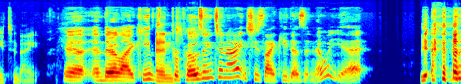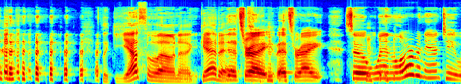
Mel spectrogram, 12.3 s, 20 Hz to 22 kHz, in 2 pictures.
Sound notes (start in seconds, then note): 5.6 both laughs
